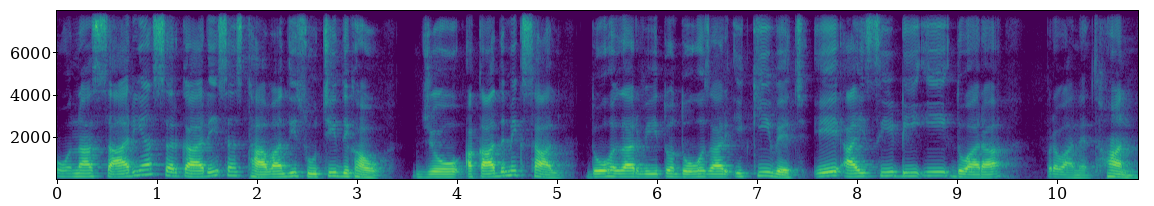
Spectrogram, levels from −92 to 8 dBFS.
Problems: constant background noise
